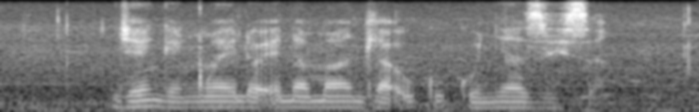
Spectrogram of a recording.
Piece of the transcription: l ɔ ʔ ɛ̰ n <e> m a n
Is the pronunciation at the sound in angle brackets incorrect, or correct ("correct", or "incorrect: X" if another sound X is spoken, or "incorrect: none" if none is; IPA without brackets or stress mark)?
incorrect: a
